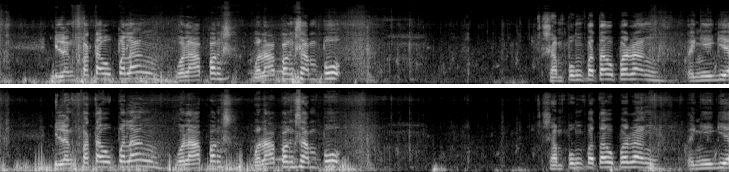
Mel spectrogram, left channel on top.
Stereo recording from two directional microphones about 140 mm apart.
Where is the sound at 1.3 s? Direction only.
35° right (ahead or behind).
